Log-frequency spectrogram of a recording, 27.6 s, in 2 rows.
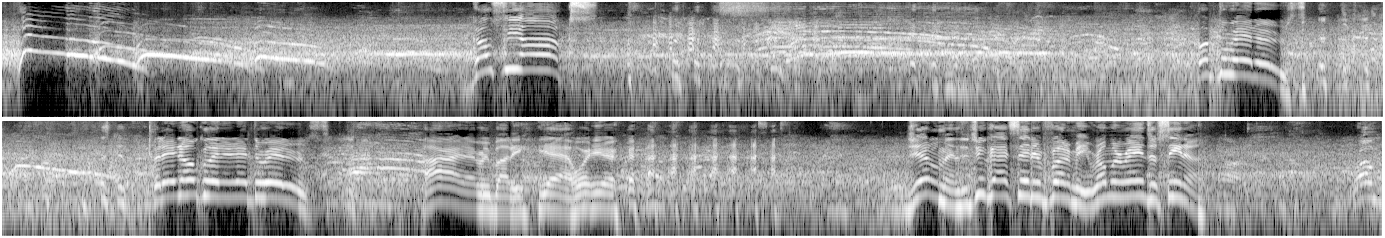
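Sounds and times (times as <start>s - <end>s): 
wrestling arena crowd cheering wildly: 0.0s - 18.5s
laughter: 5.8s - 10.4s, 12.8s - 15.3s, 19.7s - 21.9s
speech: 18.6s - 26.4s, 27.4s - 27.6s.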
